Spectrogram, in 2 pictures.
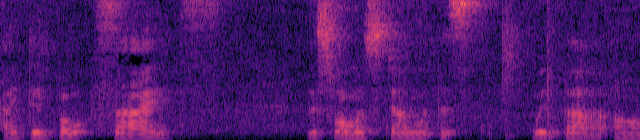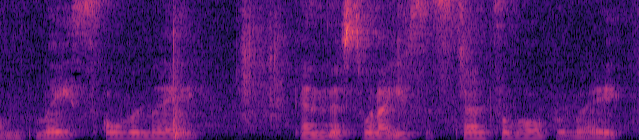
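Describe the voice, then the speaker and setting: With noticeable background noise, a woman talks in a very deep, low pitch. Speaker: decorative painting instructor. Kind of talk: tutorial. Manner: conversational, relaxed.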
